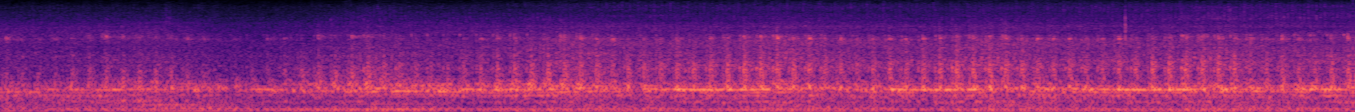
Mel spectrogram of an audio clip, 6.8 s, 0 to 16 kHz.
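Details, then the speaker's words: Detroit 4-71 diesel sawmill engine cold-started and warming up: steady idle with pulsing beat near four per second and high blower whine; normal cold idle. "Okay, while uh Old Blue is uh warming up there, you can hear the old girl, uh Paulson."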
